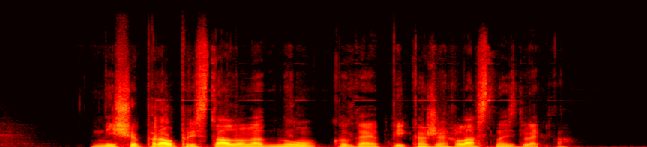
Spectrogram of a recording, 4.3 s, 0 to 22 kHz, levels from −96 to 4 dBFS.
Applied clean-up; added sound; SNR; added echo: neural mask model DeepFilterNet 3.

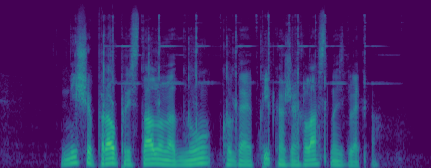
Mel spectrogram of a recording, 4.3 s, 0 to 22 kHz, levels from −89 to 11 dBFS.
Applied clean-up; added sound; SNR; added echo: neural mask model RNNoise.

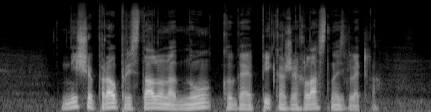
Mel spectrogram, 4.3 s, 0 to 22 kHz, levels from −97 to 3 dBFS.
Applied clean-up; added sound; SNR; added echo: none; none; none; none.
